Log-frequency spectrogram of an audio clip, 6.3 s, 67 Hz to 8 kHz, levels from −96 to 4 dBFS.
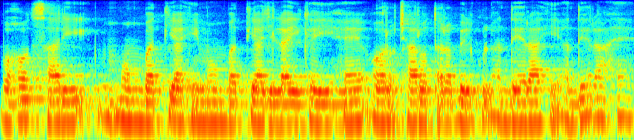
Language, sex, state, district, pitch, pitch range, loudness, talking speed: Hindi, male, Himachal Pradesh, Shimla, 125 Hz, 120-130 Hz, -16 LUFS, 150 wpm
